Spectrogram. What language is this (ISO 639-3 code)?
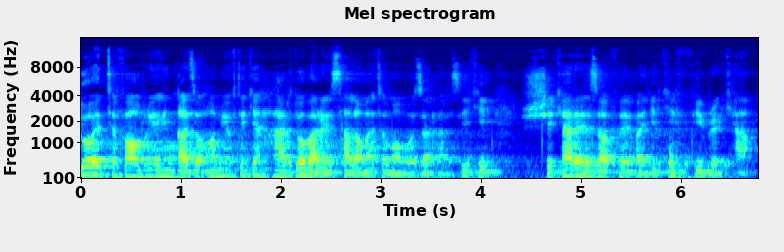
fas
